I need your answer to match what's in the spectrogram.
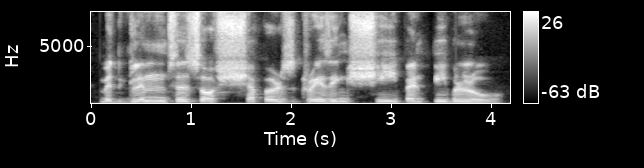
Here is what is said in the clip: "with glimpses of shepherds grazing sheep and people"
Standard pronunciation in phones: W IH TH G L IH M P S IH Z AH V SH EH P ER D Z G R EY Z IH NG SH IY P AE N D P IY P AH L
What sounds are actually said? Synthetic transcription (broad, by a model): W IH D G L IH M S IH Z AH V SH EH P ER D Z G R EY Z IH NG SH IY P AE N D P IY P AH L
